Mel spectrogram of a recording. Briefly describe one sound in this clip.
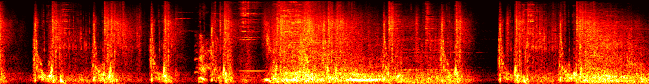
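Fantasy game spells whoosh and crackle during a fight.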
